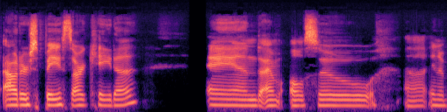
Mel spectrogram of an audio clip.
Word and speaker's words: Arcata: land but uh the the pronunciation of the city name would be arcada yeah so i don't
